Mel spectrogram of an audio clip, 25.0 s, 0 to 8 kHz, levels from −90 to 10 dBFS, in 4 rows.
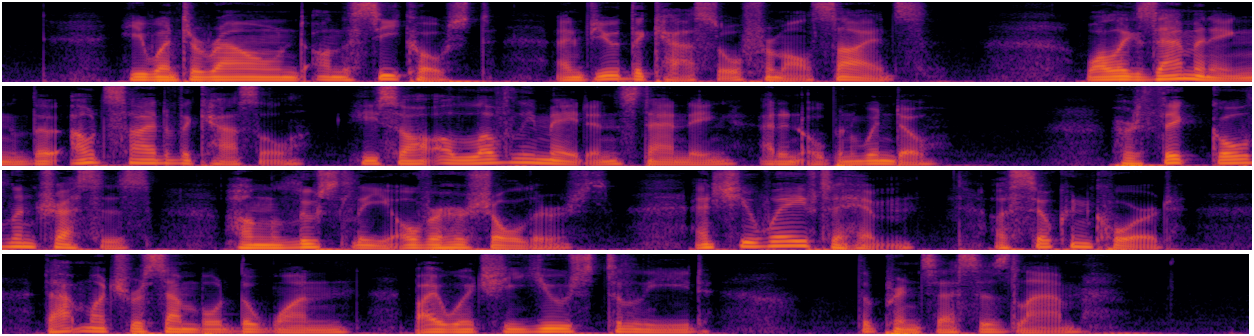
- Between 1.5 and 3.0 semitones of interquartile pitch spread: No, average, 3.8 semitones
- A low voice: Yes, low, 100 Hz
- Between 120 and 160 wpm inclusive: Yes, average, 150 wpm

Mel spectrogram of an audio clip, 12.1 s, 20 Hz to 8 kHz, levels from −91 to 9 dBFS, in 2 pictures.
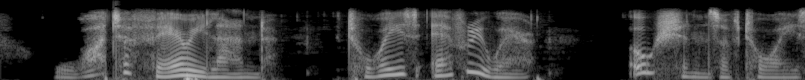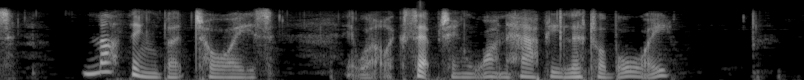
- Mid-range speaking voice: Yes, medium, 155 Hz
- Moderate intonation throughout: No, wide, 6.5 semitones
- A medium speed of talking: No, slow, 80 wpm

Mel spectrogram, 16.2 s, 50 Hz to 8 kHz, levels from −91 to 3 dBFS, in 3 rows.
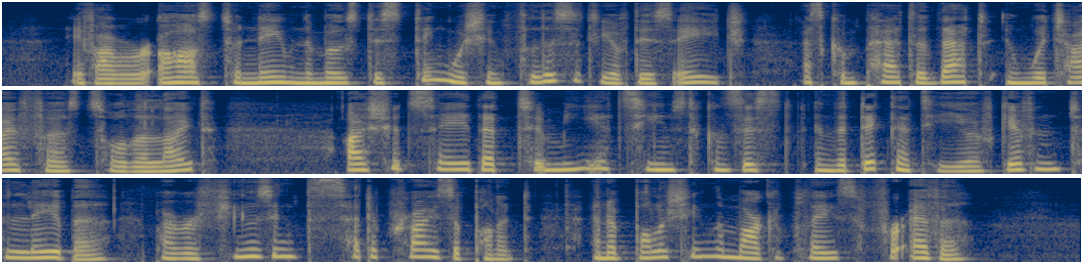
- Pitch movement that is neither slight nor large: Yes, average, 3.6 semitones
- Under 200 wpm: No, fast, 205 wpm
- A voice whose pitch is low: No, high, 195 Hz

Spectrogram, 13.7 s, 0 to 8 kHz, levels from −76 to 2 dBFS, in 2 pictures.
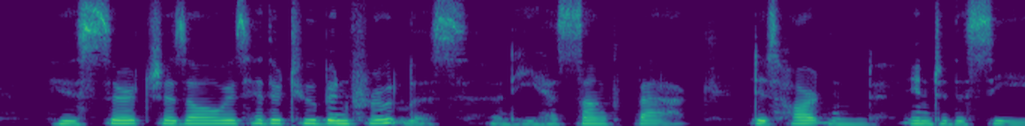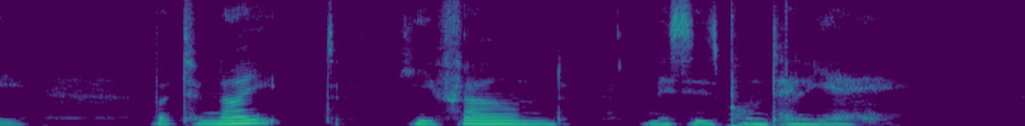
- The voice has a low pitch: No, medium, 180 Hz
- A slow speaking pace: Yes, slow, 100 wpm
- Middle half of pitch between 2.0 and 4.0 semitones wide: Yes, narrow, 2.4 semitones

